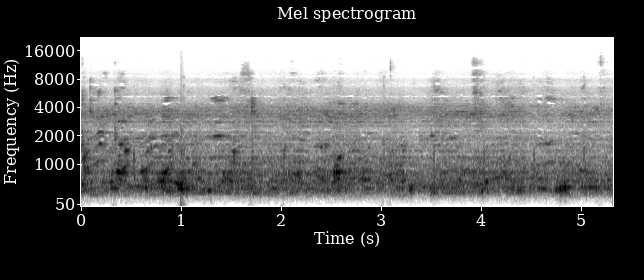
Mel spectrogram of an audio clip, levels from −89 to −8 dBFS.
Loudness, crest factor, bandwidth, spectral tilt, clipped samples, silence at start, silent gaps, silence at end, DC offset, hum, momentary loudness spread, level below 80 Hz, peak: -19 LUFS; 18 dB; 12.5 kHz; -1.5 dB/octave; under 0.1%; 0 s; none; 0 s; under 0.1%; none; 8 LU; -68 dBFS; 0 dBFS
